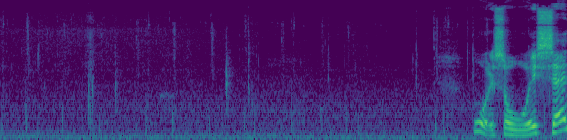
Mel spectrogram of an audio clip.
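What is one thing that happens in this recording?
Footsteps tap on a stone street.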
